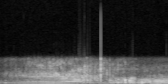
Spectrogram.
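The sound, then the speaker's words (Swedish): A rally car roars by at high speed, its engine note sweeping in pitch with sharp revving and a brief burst around the midpoint, loud and continuous throughout. “Ja, den här bilen gick ju fort förra helgen eh, när eh, Jerker Axelsson körde den i, eh, i Säffle.”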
